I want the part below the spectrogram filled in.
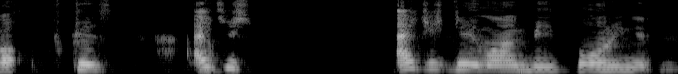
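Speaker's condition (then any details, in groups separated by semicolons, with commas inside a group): Cerebral palsy; present from birth, severe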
